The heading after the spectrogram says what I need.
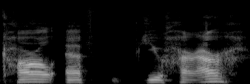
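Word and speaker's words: Carl F. Bucherer: I was using Google to find it, and I guess they're called Carl F. Bucher.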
